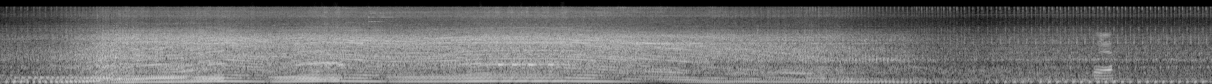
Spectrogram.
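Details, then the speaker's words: Honda Beat FI 110 after the too-tight valve clearance was reset to about 0.5: a rev blip rises and falls, then it returns to a steady idle without stumbling or stalling. Stalling fixed. "sudah tidak matian lagi berarti memang benar ya masalahnya itu karena setelan klep yang terlalu rapat"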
